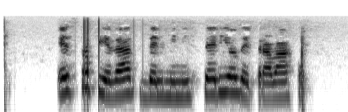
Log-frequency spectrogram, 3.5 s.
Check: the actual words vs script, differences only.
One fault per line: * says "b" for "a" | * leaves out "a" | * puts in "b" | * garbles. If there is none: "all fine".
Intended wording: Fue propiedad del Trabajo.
* says "Es" for "Fue"
* puts in "Ministerio de"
